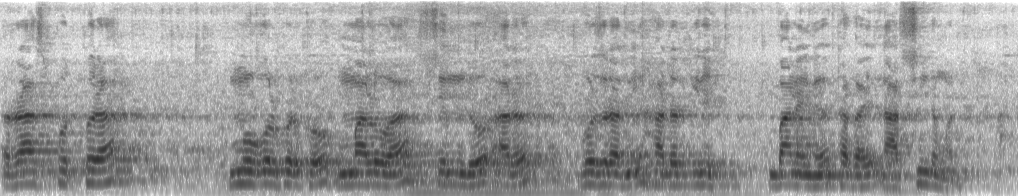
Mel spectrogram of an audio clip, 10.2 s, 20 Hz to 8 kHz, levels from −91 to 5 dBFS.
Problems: constant background noise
